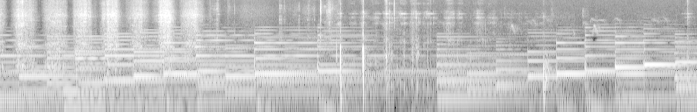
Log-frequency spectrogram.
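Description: Hand saw cutting through a thin wooden stick in quick back-and-forth strokes, about three to four a second, that stop about two and a half seconds in. Two sharp knocks follow about four and a half seconds in.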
